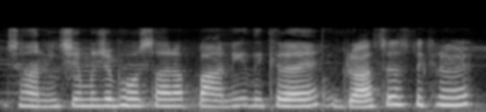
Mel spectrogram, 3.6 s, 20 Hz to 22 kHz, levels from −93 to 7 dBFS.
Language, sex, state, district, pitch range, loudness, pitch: Hindi, female, Bihar, Purnia, 230-265 Hz, -15 LUFS, 240 Hz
